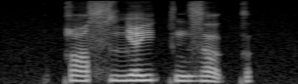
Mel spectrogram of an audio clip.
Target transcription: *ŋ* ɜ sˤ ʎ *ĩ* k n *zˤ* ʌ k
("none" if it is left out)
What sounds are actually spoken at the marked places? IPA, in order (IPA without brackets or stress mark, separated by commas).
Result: q, i, z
